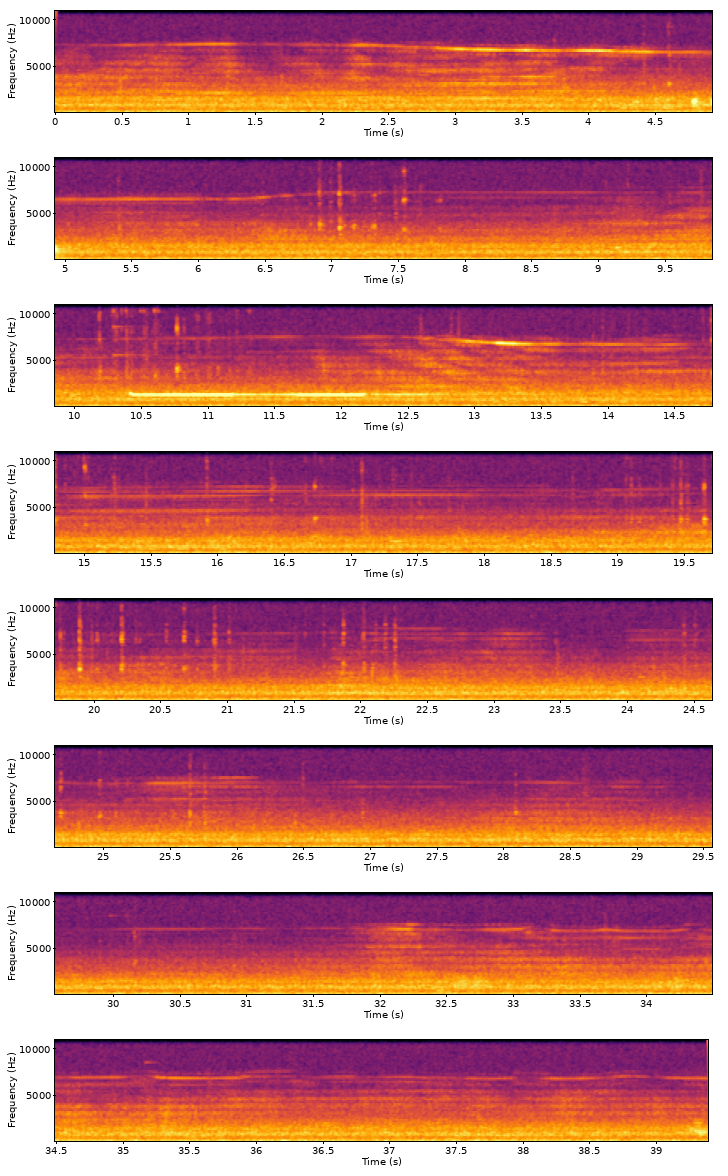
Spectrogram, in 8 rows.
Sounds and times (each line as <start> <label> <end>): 0.0 city drones 39.3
